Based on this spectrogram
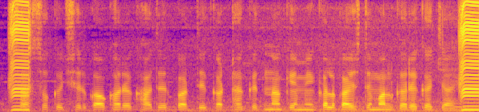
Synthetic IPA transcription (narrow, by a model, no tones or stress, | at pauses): bɐɾsoket͡ʃʰɪɾkaːokʰaɾekʰaːt̪ɪɾpəɾt̪ikəʈʰːakɪt̪nakeːmɪkəlkaɪst̪eːmaːlkəɾeket͡ʃaːɦie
